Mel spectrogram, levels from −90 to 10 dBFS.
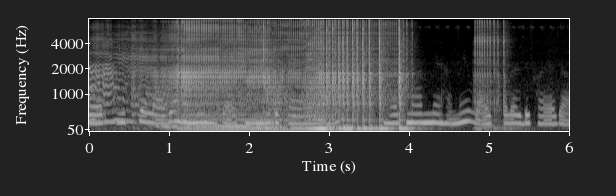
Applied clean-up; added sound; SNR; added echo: none; Squeak; -4 dB; none.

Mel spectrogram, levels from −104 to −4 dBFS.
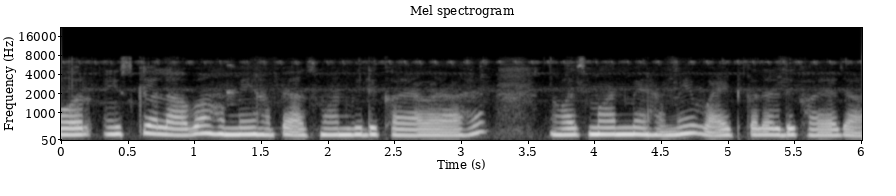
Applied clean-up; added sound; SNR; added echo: none; none; none; none.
